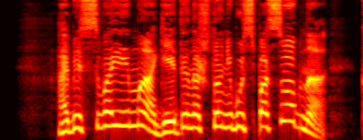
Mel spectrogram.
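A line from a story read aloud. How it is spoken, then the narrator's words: Shouting. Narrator (Russian): крикнула Камилла Селине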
